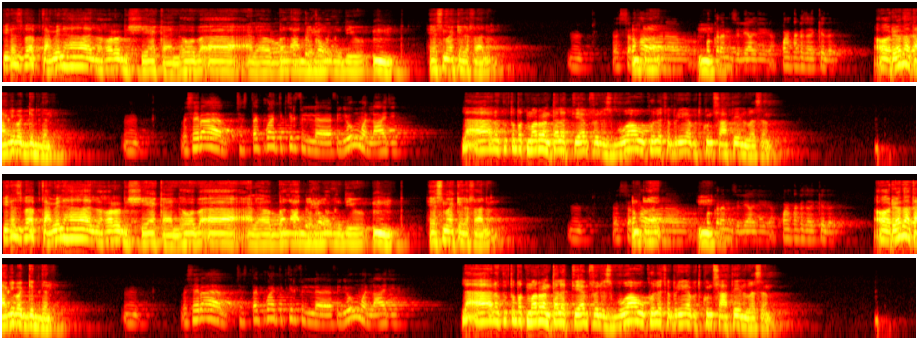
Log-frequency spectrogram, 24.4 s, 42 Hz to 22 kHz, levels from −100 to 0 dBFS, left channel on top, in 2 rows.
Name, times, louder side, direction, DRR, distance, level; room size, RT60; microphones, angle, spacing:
voice 1, 0.0-5.2 5.7-6.6 8.4-8.8 9.3-9.5 11.6-12.9 18.3-22.5, right 2 dB, 70° right, 1.5 m, -23 dB
voice 2, 3.6-4.4 7.5-7.7 8.1-11.1 11.9-12.2 13.8-14.0 14.6-17.5, left 2 dB, 40° left, 1.5 m, -33 dB
29.0 x 23.0 x 5.2 m
head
